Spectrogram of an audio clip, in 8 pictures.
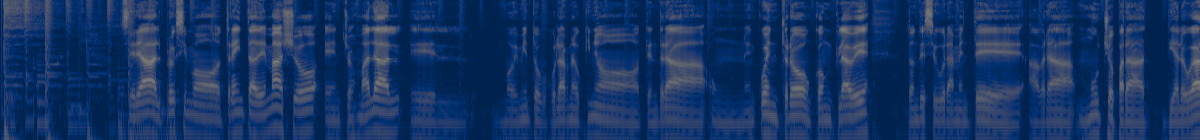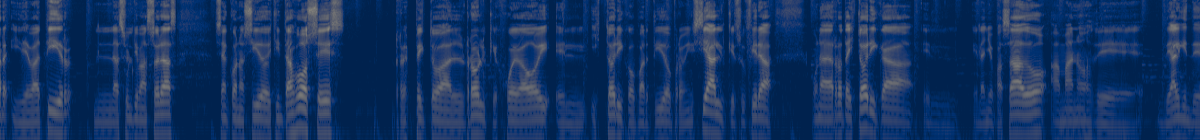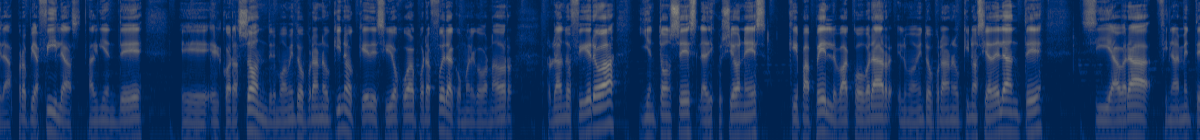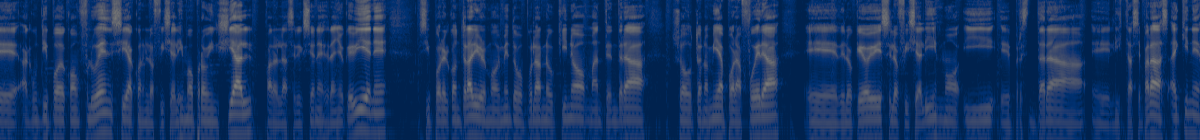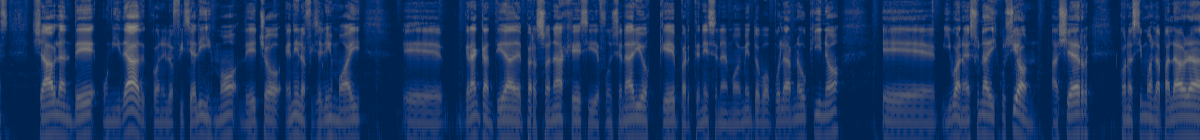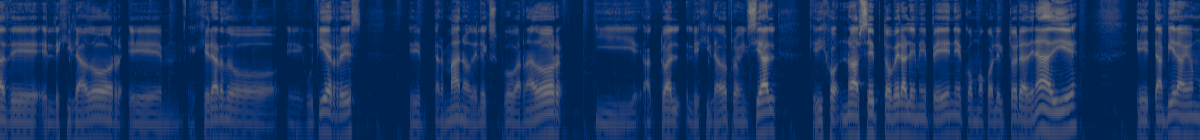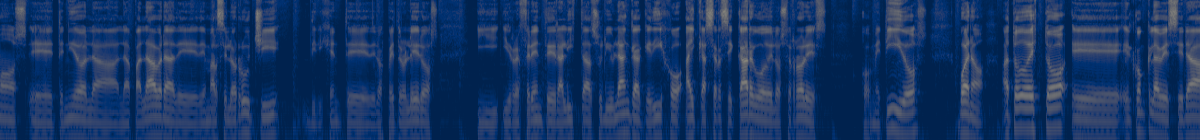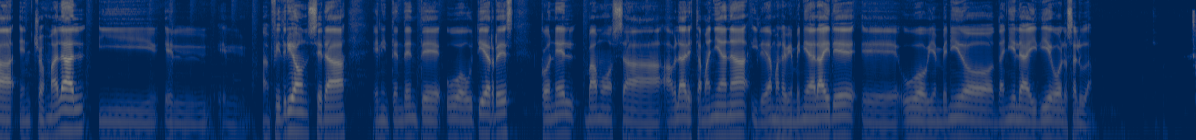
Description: Escuchá a Hugo Gutiérrez, exintendente de Chos Malal, en RÍO NEGRO RADIO:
